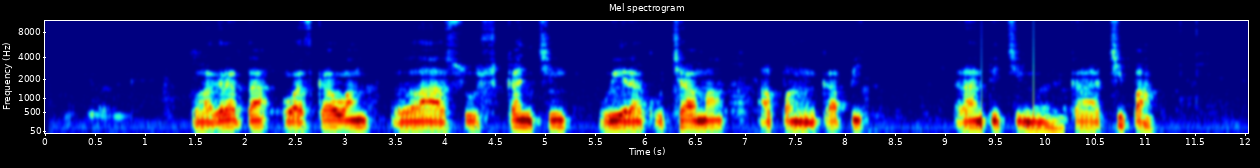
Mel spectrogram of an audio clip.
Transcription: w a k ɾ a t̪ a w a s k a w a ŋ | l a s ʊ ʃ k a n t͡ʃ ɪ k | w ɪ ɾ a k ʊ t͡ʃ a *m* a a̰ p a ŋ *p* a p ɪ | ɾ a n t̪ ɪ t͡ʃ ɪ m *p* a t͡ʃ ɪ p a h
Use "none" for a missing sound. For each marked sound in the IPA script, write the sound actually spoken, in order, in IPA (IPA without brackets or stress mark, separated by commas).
m, k, k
